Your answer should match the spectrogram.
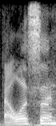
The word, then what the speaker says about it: Ellison: It looks like it says Elias, but it's always Ellison, I think it's how you pronounce it. Ellison.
